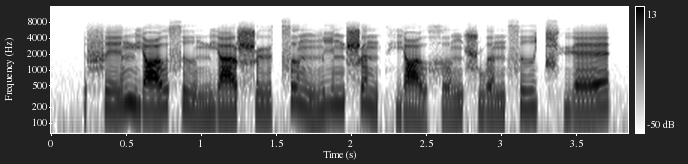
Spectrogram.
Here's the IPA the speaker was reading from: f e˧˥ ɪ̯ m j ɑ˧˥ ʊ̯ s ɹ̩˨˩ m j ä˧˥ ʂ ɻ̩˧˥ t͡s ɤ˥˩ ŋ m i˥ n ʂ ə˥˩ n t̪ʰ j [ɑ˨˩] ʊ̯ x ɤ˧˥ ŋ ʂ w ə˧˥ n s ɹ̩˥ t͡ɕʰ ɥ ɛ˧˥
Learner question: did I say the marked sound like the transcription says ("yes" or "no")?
yes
